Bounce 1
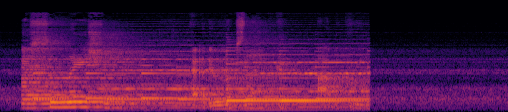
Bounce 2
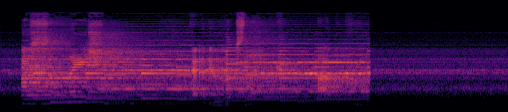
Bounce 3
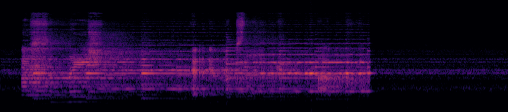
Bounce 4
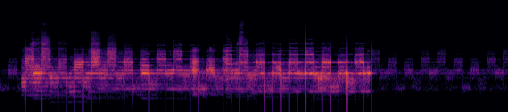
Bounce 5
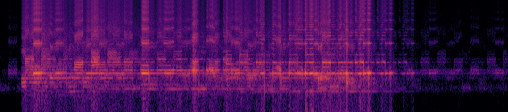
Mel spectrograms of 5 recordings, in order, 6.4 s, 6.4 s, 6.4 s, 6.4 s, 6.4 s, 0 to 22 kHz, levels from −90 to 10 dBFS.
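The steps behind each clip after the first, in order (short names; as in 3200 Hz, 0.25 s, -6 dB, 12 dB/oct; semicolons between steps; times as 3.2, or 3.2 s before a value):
inverse Chebyshev high-pass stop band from 460 Hz, stop band 50 dB; gain +2.5 dB
companded quantiser 8-bit; resonator 750 Hz, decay 0.24 s, mix 60%; upward expander 1.5:1, over -46 dBFS
stepped low-pass 9.7 Hz 910–3000 Hz
half-waves squared off; feedback echo 0.272 s, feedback 26%, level -10 dB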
